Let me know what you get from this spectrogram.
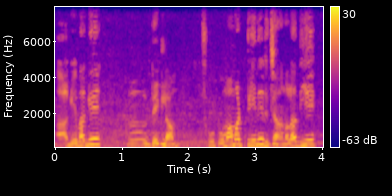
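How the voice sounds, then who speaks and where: A man narrating a spooky cartoon tale expressively, with hesitant pauses. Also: high voice, sing-song, slight background noise. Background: music.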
